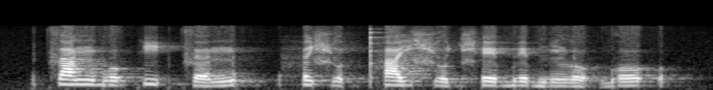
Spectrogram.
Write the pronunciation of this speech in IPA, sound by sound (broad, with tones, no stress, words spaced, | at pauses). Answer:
t͡sa˦ŋbo˧ki˦ʔt͡sə˨˦n | hə˥˧ɕo˨t̚pʰa˦j ɕo˧t͡ɕʰe˥˧be˥˧ bĩ˧lo˨ʔ ɡo˦ʔ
